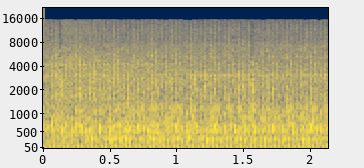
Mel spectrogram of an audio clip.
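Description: A cold car engine idles steadily, giving a low, even rumble with a fast regular pulse and mechanical clatter on top, close and continuous with no talking.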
